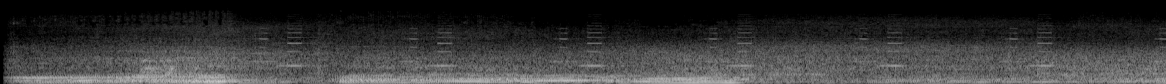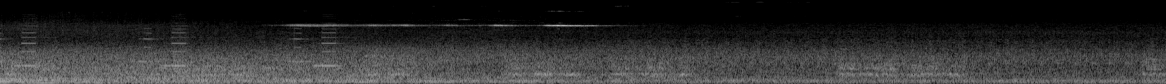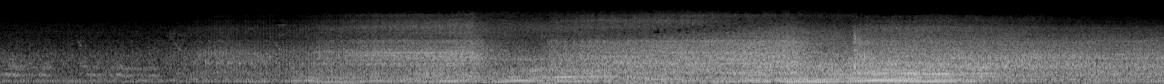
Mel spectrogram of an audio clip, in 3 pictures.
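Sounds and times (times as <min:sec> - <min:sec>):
vehicle engine pulling away: 0:00.0 - 0:09.9, 0:25.0 - 0:34.9
street traffic: 0:00.0 - 0:34.9
crossing signal beeping: 0:01.4 - 0:19.4.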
